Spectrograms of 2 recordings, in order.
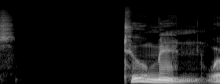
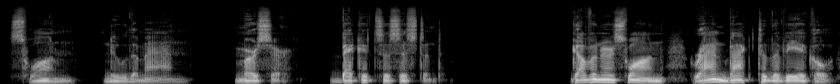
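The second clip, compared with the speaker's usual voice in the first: ordinary delivery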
